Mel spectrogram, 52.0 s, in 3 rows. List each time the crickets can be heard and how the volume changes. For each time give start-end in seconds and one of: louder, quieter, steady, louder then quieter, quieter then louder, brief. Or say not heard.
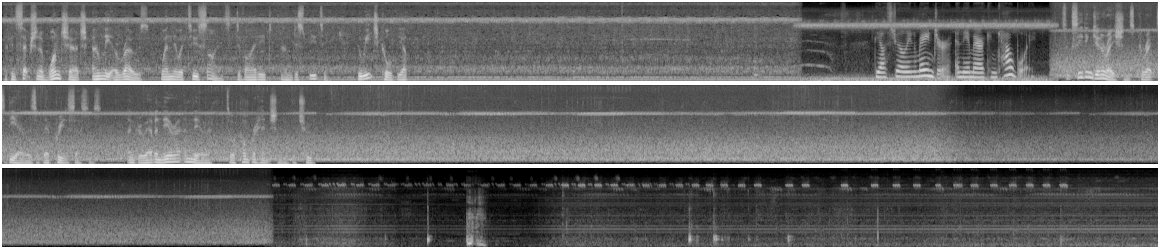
0.0-51.9 quieter.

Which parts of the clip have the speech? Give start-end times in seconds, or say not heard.
0.0-6.1, 13.0-22.1.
